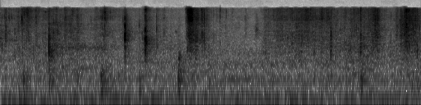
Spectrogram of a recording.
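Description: A few scattered light clicks and taps, the sharpest about a second and a half in, over a low steady rumble.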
